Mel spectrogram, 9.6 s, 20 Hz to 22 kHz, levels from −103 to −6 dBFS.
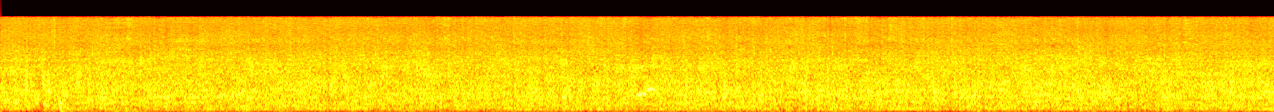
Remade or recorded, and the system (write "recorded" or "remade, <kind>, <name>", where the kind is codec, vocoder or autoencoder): remade, codec, SNAC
